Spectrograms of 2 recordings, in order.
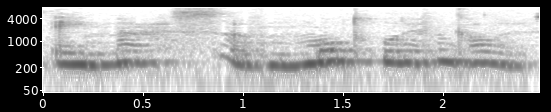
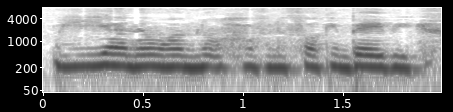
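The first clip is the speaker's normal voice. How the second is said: loud, fast pained outburst; 8 dB louder than usual. Real, not acted. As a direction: blurt it out loud through the pain. Period pain outburst.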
